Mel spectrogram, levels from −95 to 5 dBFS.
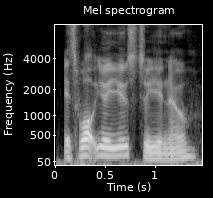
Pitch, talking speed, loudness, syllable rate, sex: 110 Hz, 285 wpm, -16 LUFS, 6.2 syllables/s, male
